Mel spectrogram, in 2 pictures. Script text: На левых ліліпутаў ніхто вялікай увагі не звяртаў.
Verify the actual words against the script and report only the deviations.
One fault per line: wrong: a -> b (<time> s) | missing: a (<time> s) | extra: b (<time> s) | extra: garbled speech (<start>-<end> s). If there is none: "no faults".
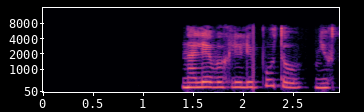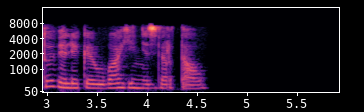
no faults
